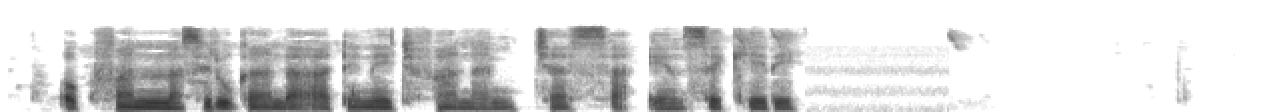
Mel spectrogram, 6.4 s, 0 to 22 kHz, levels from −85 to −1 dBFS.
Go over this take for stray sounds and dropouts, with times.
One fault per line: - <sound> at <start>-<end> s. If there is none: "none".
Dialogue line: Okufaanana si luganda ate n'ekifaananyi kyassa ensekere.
none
